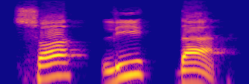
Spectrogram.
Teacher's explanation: O acento está no só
